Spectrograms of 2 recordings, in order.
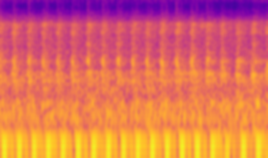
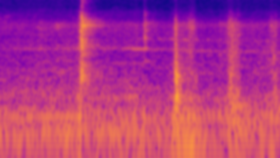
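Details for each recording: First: Yamaha Jupiter Z at idle, heard from the right side: steady dull "dak dak" knocking about six to seven per second that disappears at quarter or half throttle and returns when released; possibly a worn starter one-way clutch. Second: Yamaha Jupiter Z single-cylinder after repair of the one-way starter clutch on the magneto/flywheel: a few starter clicks, then it fires and settles into a steady, even idle; the earlier dok-dok knock is gone, with slight air noise remaining.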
